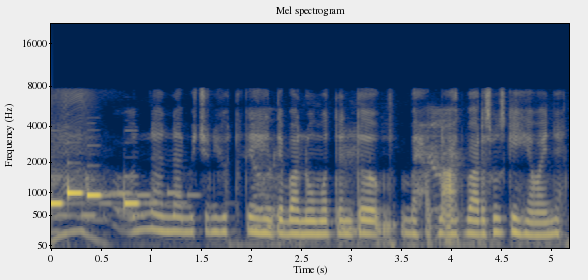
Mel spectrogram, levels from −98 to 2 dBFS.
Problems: constant background noise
